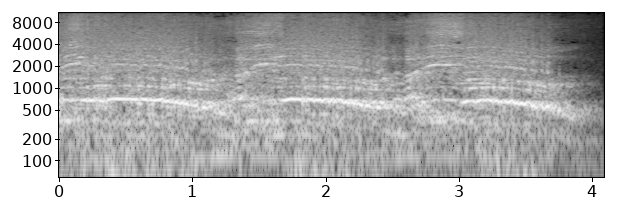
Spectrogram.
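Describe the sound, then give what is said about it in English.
Devotees chanting loudly together in welcome. The chant is dense and continuous, with a held melodic pitch that dips slightly between phrases. “So we also welcome our devotees who have come with Maharaj by loudly chanting.”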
